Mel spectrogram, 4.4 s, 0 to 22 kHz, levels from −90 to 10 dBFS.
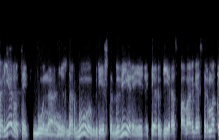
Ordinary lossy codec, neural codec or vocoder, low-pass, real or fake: Opus, 24 kbps; none; 7.2 kHz; real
